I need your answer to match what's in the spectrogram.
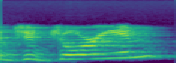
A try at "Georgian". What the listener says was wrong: I think that's too many G's. I think it's Georgian.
